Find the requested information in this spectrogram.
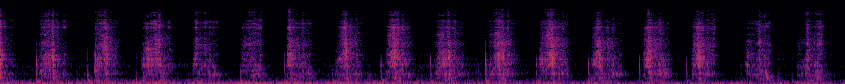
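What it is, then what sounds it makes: Leather boot being scraped. A hand holds a brown leather boot for the right foot, coated with old whitish cream residue, while a flat metal scraper blade scrapes along its toe and vamp. Sixteen rasping strokes come at a steady rhythm of about two per second, each a bright, gritty scrape that fades quickly, over a faint low hum.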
